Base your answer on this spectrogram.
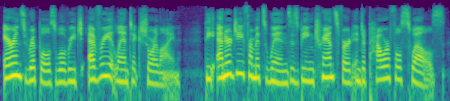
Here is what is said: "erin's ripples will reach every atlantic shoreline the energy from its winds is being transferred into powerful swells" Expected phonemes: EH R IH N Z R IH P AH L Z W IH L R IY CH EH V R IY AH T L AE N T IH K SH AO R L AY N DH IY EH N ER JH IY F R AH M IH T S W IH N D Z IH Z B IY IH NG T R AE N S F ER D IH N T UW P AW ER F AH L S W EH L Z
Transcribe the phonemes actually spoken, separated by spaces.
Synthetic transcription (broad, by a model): EH R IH N Z R IH P L Z W IH L R IY CH EH V R IY AH T L AE N T IH K SH AO R L AY N DH IY EH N ER JH IY F R AH M IH T S W IH N D Z IH Z B IY IH NG T R AE N S F ER D IH N T UW P AW ER F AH L S W EH L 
